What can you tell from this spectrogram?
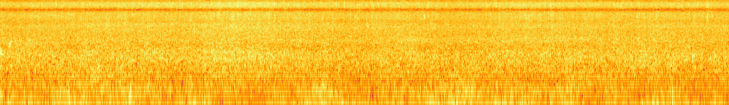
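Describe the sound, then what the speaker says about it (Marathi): Heavy rain pours down in the evening, making a dense, even roar that stays constant and close throughout, with no voices. "जोरात पाऊस चालू झालाय."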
